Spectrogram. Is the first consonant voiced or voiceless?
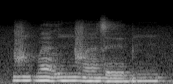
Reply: voiced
